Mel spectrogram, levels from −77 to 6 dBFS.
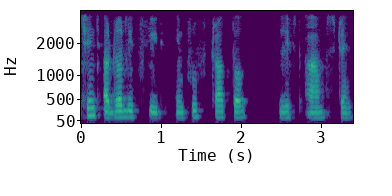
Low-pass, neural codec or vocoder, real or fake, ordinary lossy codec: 3.6 kHz; none; real; none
